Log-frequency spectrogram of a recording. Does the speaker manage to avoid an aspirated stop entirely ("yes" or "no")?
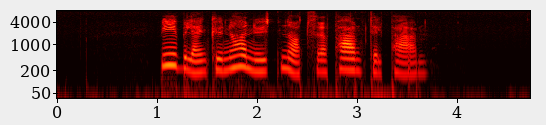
no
